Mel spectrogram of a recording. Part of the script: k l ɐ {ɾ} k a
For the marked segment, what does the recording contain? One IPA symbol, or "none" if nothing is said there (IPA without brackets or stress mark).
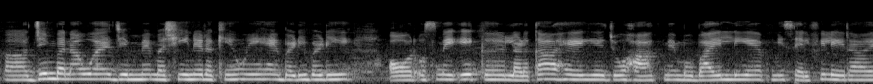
ɽ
